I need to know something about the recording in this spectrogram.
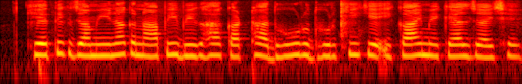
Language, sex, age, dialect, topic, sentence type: Maithili, female, 25-30, Eastern / Thethi, agriculture, statement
